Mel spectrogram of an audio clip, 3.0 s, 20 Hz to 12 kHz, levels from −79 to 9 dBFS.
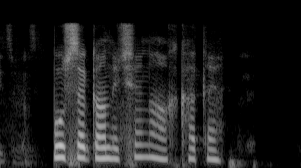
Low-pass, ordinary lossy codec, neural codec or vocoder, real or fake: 7.2 kHz; AAC, 64 kbps; codec, 16 kHz, 0.8 kbps, ZipCodec; fake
